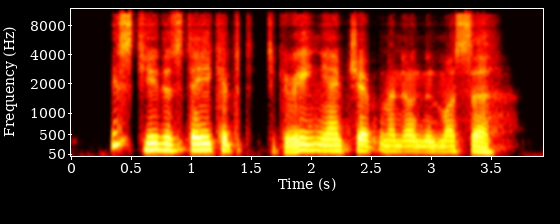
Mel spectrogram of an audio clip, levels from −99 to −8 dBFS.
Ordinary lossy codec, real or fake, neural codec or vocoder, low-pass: Opus, 32 kbps; fake; codec, 16 kHz in and 24 kHz out, 0.4 kbps, LongCat-Audio-Codec, four codebook decoder; 10.8 kHz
